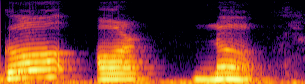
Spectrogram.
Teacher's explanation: How it sounds overall. It should start with a relaxed sound and glide into a rounded, higher sounds. Your lips will naturally round as you reach the O sound.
